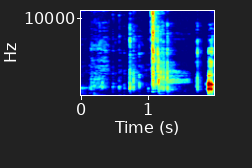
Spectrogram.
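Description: A few faint clicks and a short rustle as a hardcover picture book is handled and tilted in the hands.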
